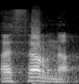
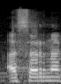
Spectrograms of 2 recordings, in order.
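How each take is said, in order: First: The middle consonant is a soft th sound. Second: The middle consonant is a plain s sound. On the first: The speaker calls it right. "यहां पर आप सा को अंडरलाइन करेंगे" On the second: The speaker calls it wrong. "हम आमतौर पे असरना कहते हैं, जो कि गलत है"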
